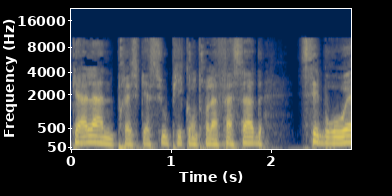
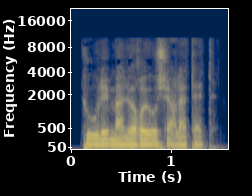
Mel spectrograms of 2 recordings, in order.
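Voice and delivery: plain reading voice

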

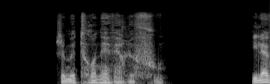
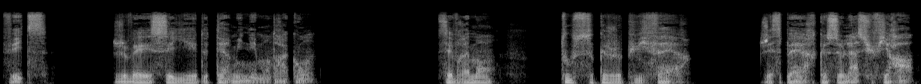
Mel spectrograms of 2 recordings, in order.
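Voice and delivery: gentle, lower and softer; tender, hushed king's voice; 4 semitones lower, 3 dB quieter than usual. A narrator's reading. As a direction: speak softly to Fitz, resigned. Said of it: "puis dit d'une voix douce".

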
